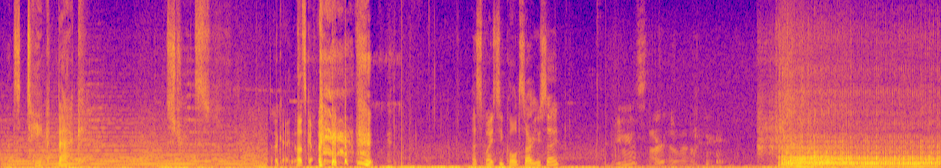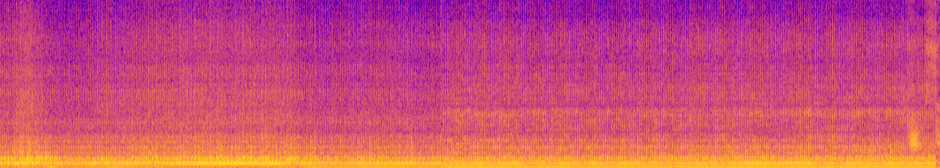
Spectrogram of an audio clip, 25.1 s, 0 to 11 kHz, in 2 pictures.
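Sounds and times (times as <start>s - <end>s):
car engine starting and idling: 0.0s - 3.6s, 10.1s - 25.0s.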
